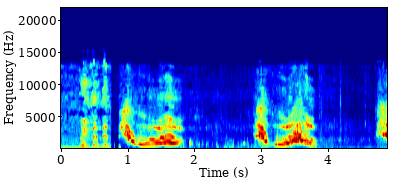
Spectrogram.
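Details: Cat giving two drawn-out, wavering meows that rise and then fall, each about a second long, with a short burst of human voice before the first and faint background noise between them.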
